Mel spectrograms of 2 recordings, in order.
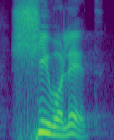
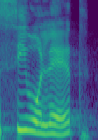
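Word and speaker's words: Shibboleth: Si ellos dicen que no son de Efraín, entonces tendrán que pronunciar la palabra Shibolet. Pero si dicen sí bolet van a morir.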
